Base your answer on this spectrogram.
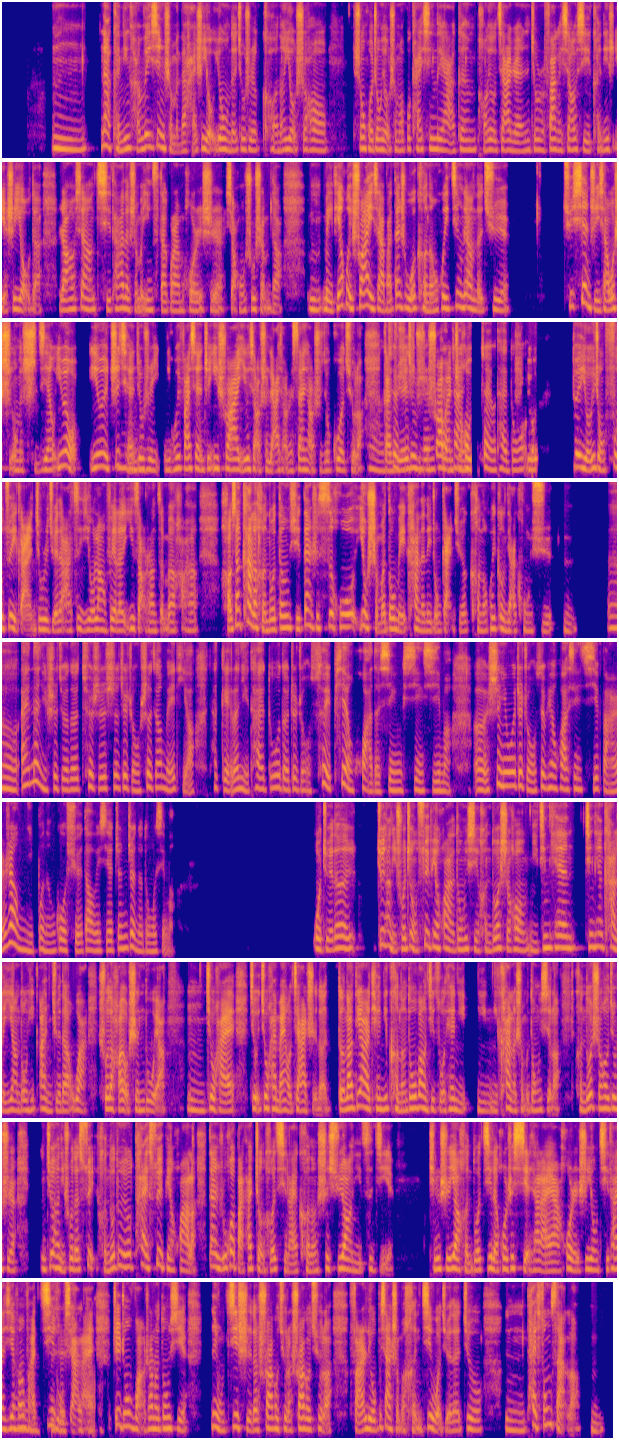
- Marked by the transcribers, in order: other background noise; "东西" said as "灯西"; "信" said as "心"; "即时" said as "既"
- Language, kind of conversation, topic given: Chinese, podcast, 你觉得社交媒体让人更孤独还是更亲近？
